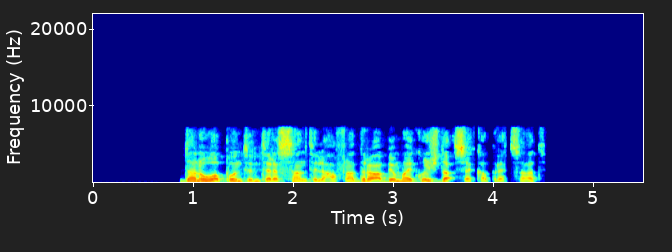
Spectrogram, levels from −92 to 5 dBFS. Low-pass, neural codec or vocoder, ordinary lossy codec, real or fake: 7.2 kHz; codec, 16 kHz, 16 kbps, FunCodec, trained on LibriTTS, 50 frames a second; MP3, 64 kbps; fake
